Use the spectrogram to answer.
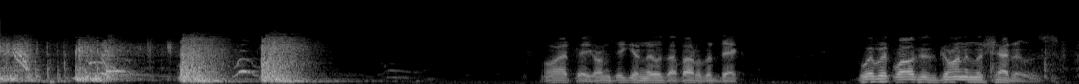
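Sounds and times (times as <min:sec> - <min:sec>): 
loud sharp gunshots: 0:00.0 - 0:03.4
speech: 0:05.8 - 0:07.6, 0:08.6 - 0:10.7.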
